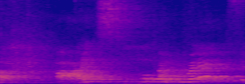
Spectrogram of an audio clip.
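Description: A woman speaking, in words the transcript does not catch.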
